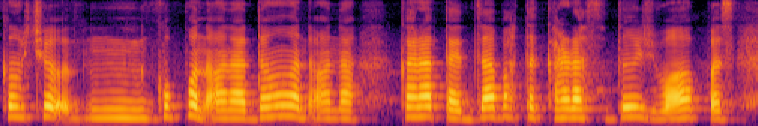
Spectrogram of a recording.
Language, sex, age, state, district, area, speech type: Kashmiri, female, 30-45, Jammu and Kashmir, Baramulla, rural, spontaneous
